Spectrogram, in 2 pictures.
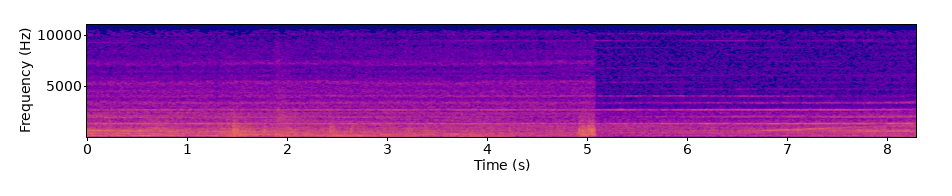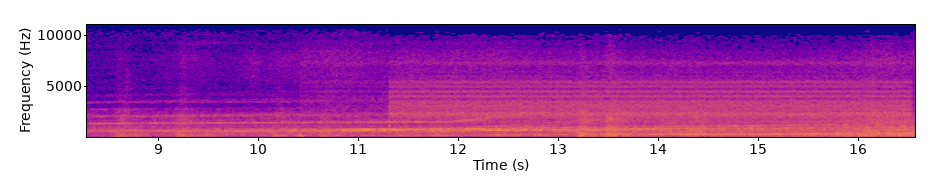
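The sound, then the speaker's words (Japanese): A subway train bound for Imazato, running from Nippombashi station toward Tanimachi 9-chome, rumbles steadily through a tunnel, its motor whine rising and falling in pitch over a constant low roar, with occasional clanks and rattles from the wheels and car. “ご乗車ありがとうございます。この電車は今里行きです。”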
